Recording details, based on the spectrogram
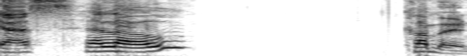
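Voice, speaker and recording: A man's high, raspy, put-on character voice with a dry, close sound and no echo. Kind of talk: polite, welcoming.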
